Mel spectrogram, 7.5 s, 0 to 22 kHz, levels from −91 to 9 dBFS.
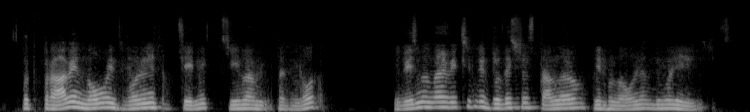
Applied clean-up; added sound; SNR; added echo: neural mask model DeepFilterNet 3.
